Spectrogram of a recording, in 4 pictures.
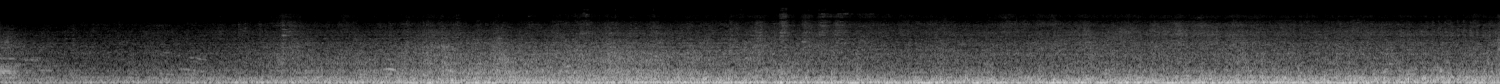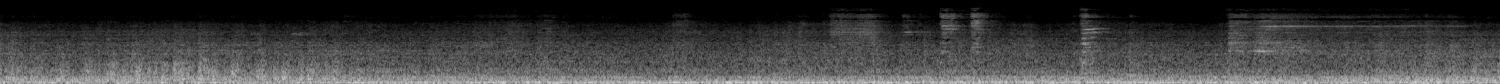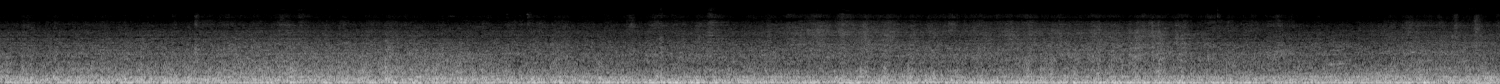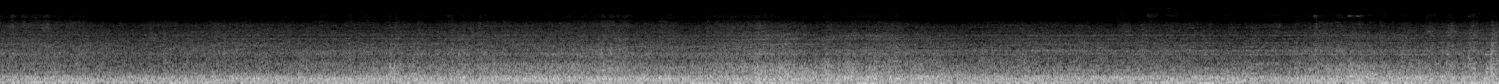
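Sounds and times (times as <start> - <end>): clickety-clack of rail joints: 0.0 - 59.9
train wheels rumbling on rail: 0.0 - 59.9
high wheel squeal: 27.3 - 29.6.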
